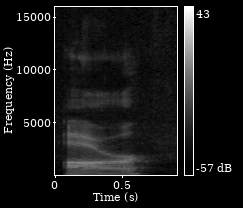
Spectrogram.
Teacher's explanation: in the r I'm starting with my jaw a little bit more open and my tongue a little bit more relaxed and then I'm lifting into the ER · you have this kind of ah sound ending in the ER sound not too slow and not separate not ah and ER but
